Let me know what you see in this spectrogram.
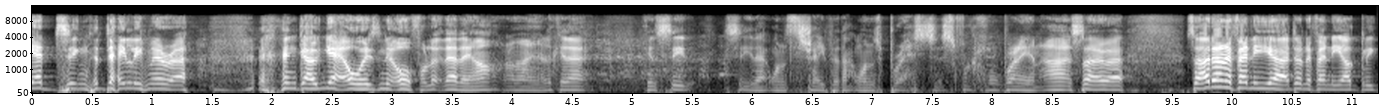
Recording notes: The audience are getting amorous with each other.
